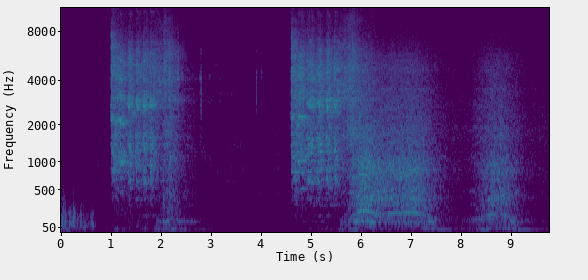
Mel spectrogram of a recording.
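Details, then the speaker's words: 2004 Toyota Tacoma 4-cylinder fuel-injected, hard start: engine catches, sags toward stall, restarts and surges unevenly; throttle body had to be adjusted to start it; low unstable idle, idle air control valve replaced. "you kind of see right there that's what the customer is talking about I had to actually this is fuel-injected I had to adjust the throttle body to get it to start"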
